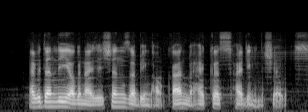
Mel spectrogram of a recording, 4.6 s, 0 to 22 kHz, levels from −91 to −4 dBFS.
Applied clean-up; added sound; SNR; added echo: neural separator model SepFormer DNS4.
